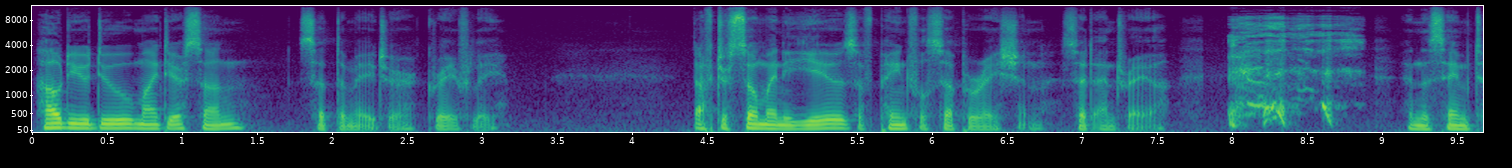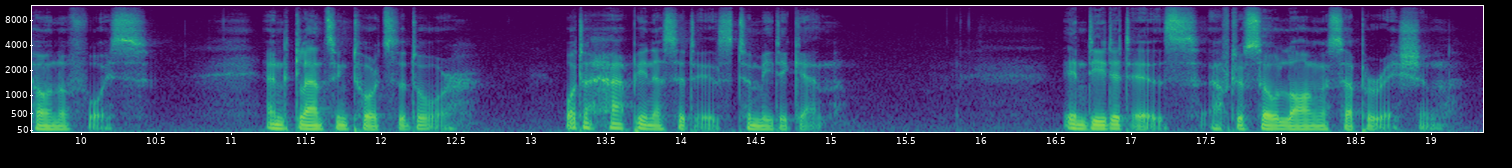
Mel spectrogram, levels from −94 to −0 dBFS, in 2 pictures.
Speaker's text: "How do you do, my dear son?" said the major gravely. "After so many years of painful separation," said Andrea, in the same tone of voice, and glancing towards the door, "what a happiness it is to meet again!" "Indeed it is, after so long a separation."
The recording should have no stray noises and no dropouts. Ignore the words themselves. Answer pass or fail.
fail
